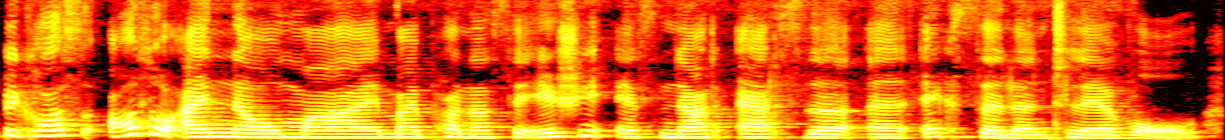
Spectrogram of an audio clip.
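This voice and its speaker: Calling in to a live English voice room, a woman from China chats casually in English with a Chinese accent. She has a mid-range voice and a measured pace, but her speech is hesitant, full of fillers and restarts.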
